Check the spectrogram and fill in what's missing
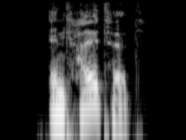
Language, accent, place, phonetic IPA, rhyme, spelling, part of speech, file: German, Germany, Berlin, [ɛntˈhaltət], -altət, enthaltet, verb, De-enthaltet.ogg
- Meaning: second-person plural subjunctive I of enthalten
